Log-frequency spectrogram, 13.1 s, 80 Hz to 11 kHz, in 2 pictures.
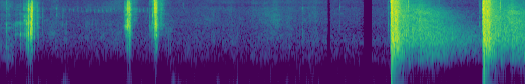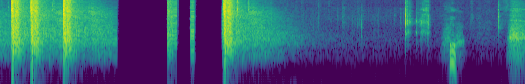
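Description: Walther P22 .22 LR pistol fired about six times at an uneven pace, each shot sharp with a short ringing tail. A few light clicks of the pistol being handled come before the first shot.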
